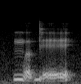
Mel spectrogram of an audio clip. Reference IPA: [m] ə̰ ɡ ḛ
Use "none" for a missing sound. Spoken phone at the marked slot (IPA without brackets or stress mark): m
